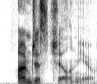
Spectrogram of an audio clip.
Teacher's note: I am is I'm chilling becomes chilling. Dropping that final G sound instantly makes it sound more relaxed.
